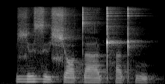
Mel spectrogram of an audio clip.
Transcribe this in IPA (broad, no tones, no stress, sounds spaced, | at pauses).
ɮ ɨ z ɨ ɕ ɒ t̪ a ʈʰ a ʈʰ u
